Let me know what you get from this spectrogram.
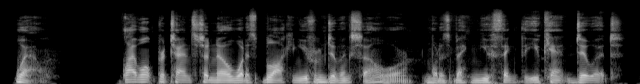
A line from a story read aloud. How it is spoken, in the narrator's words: he murmured gently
